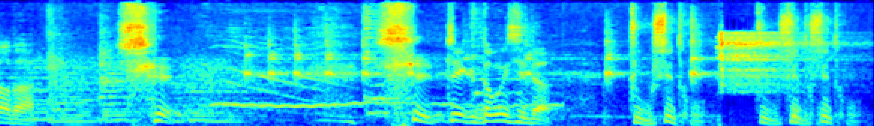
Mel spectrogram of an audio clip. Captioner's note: laughing just thinking about what to say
